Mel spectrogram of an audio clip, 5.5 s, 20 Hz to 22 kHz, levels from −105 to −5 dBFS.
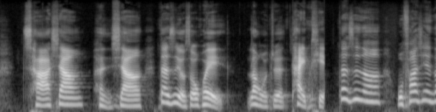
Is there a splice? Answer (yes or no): yes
